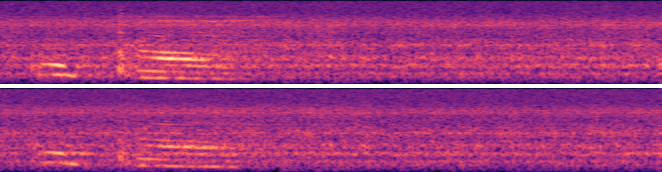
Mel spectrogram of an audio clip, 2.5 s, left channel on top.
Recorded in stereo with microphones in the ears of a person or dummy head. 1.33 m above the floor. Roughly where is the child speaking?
Left.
